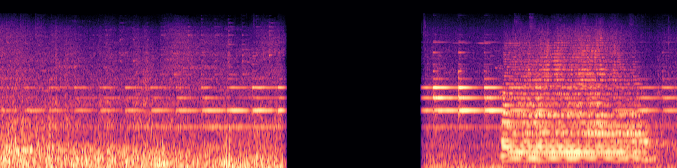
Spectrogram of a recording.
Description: Railroad crossing bells followed by a train horn ending with more crossing bells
